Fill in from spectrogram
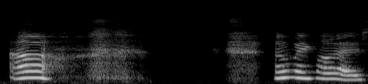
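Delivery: normal talking voice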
